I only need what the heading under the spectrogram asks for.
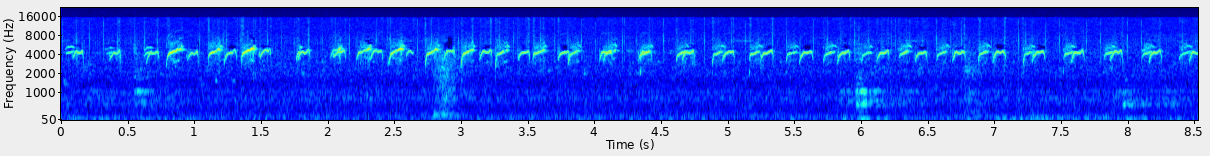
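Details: Three captive Society finch chicks beg in a fast, steady stream of high, thin chirps, several each second, as their father feeds them, over a low background rumble.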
